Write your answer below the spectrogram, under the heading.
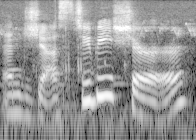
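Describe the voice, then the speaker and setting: Woman, storytelling, expressive picture-book reading, slow rhythmic verse, faint background noise. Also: sits low. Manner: measured rhythmic delivery of rhyming verse. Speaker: read-aloud storyteller.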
